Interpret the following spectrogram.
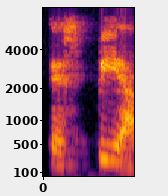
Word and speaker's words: espía: A ver, espía, mayor fuerza en la sílaba pi.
